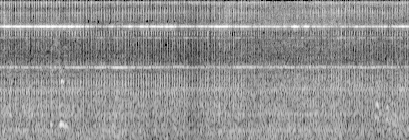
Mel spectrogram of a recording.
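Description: Steady machine noise with two constant high-pitched whines running through it, unchanging for the whole stretch.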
